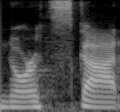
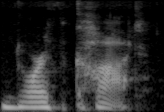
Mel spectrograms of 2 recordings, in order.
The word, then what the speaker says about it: Northcott: what is it Gordon It's Northcott but it's spelled it's spelled like it's I'm saying North Scott in a lot of places but it is Northcott.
